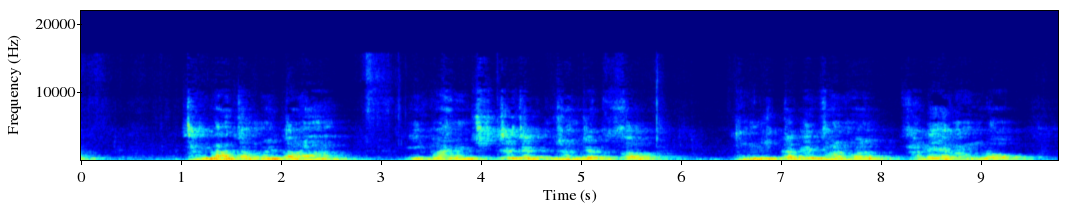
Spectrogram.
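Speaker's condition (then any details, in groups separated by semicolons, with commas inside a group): Brain lesion disability; uses wheelchair, severely disabled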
